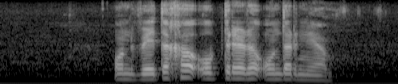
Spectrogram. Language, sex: Afrikaans, male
